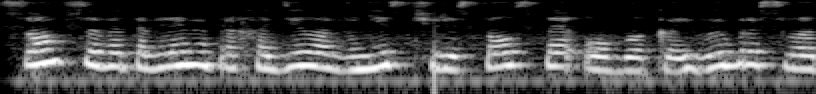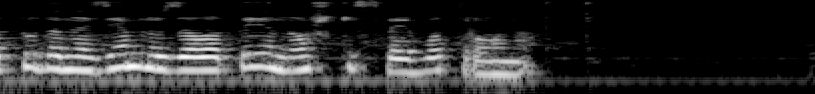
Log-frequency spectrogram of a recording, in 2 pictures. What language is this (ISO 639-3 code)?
rus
